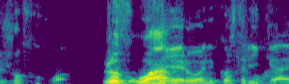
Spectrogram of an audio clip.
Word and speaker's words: Geoffroy: ¿Geoffrey o algo así? Bueno, con la buena pronunciación se dice Geoffroy.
